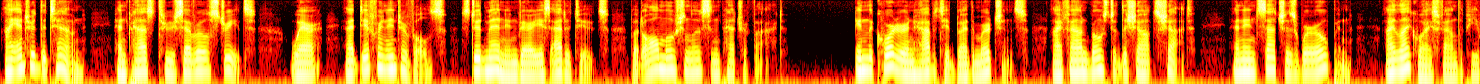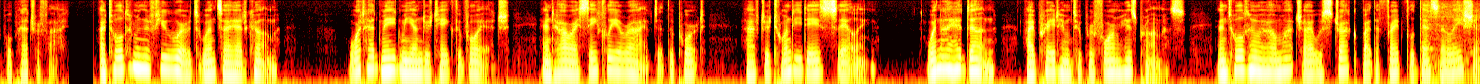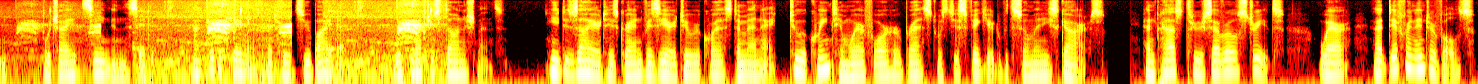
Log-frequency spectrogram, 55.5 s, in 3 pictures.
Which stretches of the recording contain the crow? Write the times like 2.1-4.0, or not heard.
36.2-42.6.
